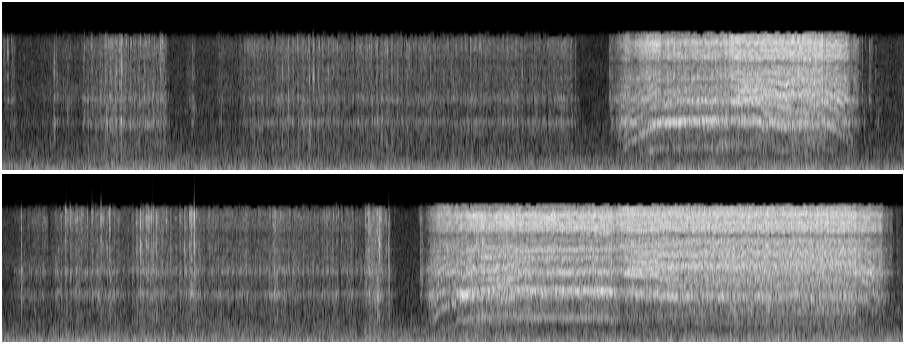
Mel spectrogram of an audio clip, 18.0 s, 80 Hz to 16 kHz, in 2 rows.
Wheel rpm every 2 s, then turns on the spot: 10, 10, 20, 130, 40, 20, 40, 160, 140.
2-4 8-12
